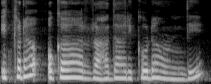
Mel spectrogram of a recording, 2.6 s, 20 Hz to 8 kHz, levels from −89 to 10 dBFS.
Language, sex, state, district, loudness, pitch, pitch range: Telugu, female, Telangana, Hyderabad, -16 LUFS, 250 Hz, 230-265 Hz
